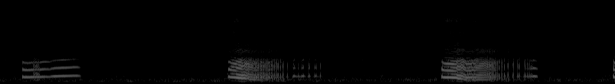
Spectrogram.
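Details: Soft, high-pitched rhythmic snoring from a sleeping baby, about three snores over six seconds, with quiet breathing between them; snoring.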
